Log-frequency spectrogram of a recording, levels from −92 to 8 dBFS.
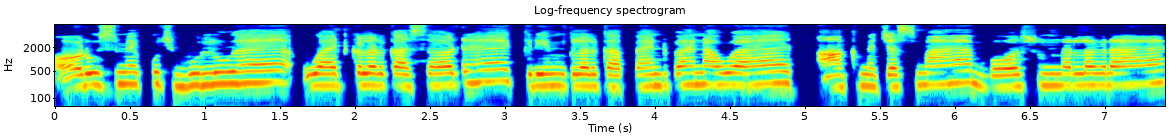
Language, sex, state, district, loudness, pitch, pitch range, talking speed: Hindi, female, Bihar, Vaishali, -16 LUFS, 220 Hz, 210-235 Hz, 210 wpm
